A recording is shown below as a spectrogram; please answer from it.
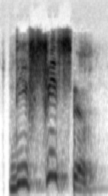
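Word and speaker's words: difícil: Okay, Lolita, I just would like to correct you and say deficil. There is a accent on the fee. Okay. The otherwise what you deficial would be deficial because it ends with an L. But in this word there is an accent always on the fi.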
